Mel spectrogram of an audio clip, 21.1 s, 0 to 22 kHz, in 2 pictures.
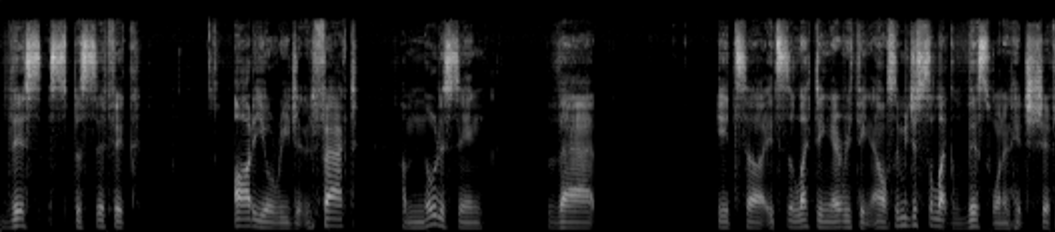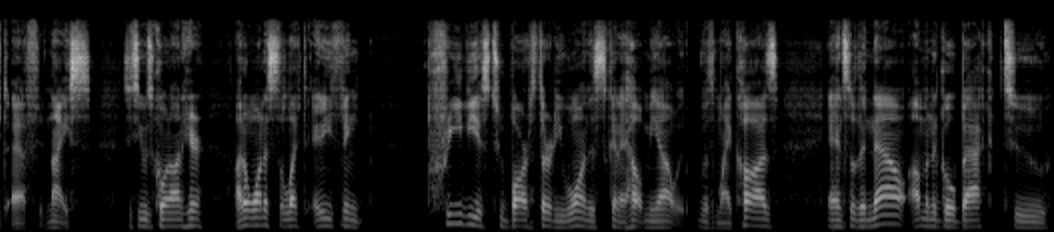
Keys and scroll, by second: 3.5 super+z, 4.4 super+z, 5.2 super+z, 6.0 super+z, 10.4 shift+f.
